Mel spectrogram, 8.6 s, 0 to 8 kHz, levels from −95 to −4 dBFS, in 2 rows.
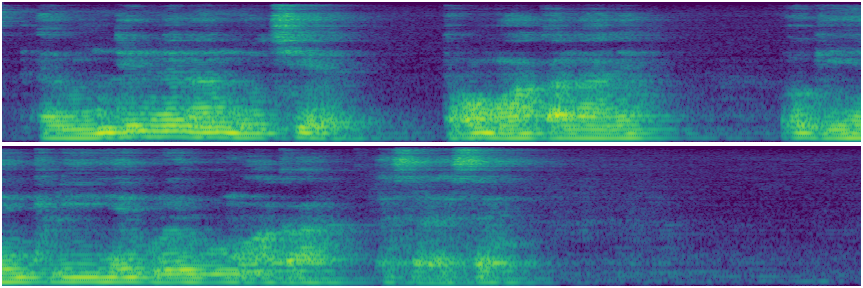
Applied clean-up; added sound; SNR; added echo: none; none; none; reverberation time 0.6 s.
